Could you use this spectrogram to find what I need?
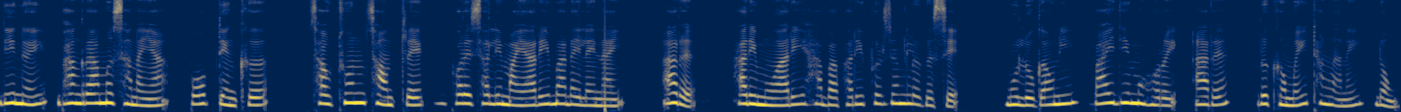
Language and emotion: Bodo, neutral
